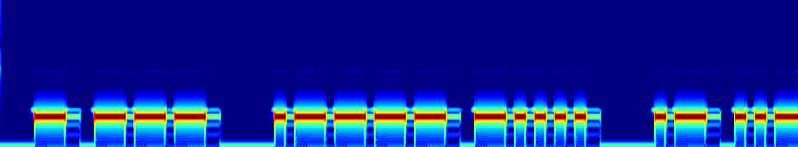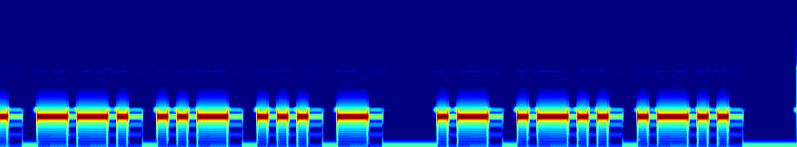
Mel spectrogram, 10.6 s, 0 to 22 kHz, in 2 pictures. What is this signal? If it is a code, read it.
Morse code, heard as a keyed tone, about 18 wpm, 750 Hz. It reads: TO 16 AUGUST ALL
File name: Morse / 18WPM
